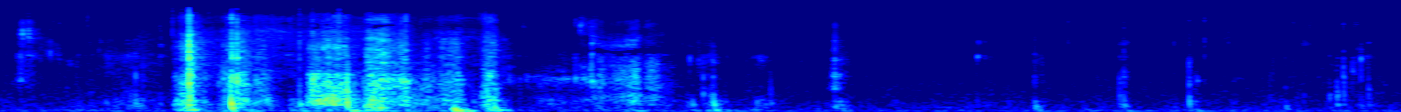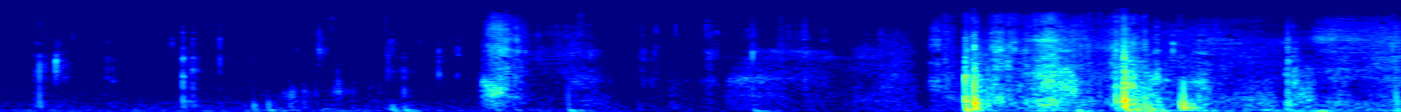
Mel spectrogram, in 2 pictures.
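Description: Crunchy bites and chewing of a battered, deep-fried pizza: loud crunching near the start and again near the end, with quieter chewing between.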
